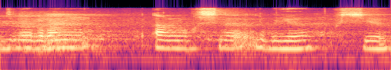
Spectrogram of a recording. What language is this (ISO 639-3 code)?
brx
